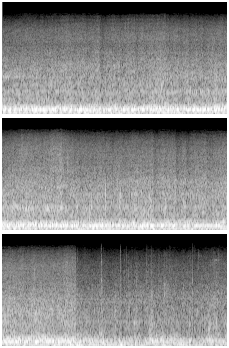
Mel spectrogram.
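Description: Car cabin noise while driving on a wet road: a steady low hum from the car with the hiss of tyres on wet pavement. The hiss drops off about eight seconds in.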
